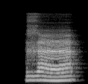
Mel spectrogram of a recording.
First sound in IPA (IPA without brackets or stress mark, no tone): ɣ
